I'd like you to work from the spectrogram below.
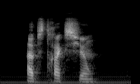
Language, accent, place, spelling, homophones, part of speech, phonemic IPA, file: French, France, Lyon, abstractions, abstraction, noun, /ap.stʁak.sjɔ̃/, LL-Q150 (fra)-abstractions.wav
- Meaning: plural of abstraction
